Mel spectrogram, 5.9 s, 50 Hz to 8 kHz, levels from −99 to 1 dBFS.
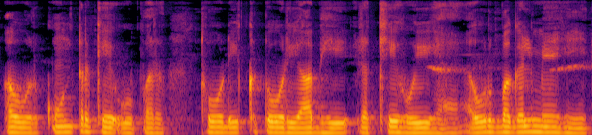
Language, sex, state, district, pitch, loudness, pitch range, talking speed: Hindi, male, Uttar Pradesh, Saharanpur, 110 Hz, -19 LUFS, 105-120 Hz, 140 wpm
